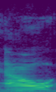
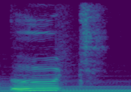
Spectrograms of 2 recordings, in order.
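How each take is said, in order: First: The vowel sounds like 'ow', a standard accent. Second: The vowel sounds like 'oo', a mock Canadian accent. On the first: "not like ow" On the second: "I slept like a Canadian because you know I was ooh"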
